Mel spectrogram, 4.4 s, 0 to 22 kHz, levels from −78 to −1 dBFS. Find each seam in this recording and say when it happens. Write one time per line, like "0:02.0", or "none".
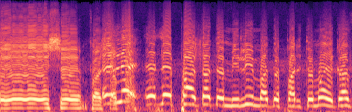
none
